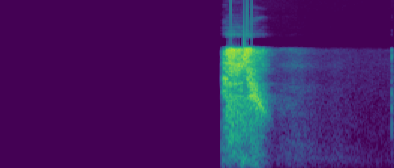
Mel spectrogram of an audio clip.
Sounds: Sneeze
